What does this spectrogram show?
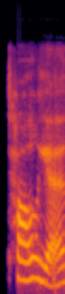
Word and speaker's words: Talia: pronounced it wrong earlier i said very southern like i said uh talia yeah talia like a tall tree antalya um is a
